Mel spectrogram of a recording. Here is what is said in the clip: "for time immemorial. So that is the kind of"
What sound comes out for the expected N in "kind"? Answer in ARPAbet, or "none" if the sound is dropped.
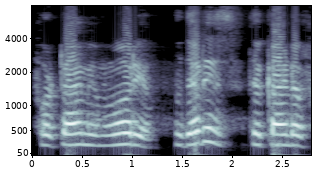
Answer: N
